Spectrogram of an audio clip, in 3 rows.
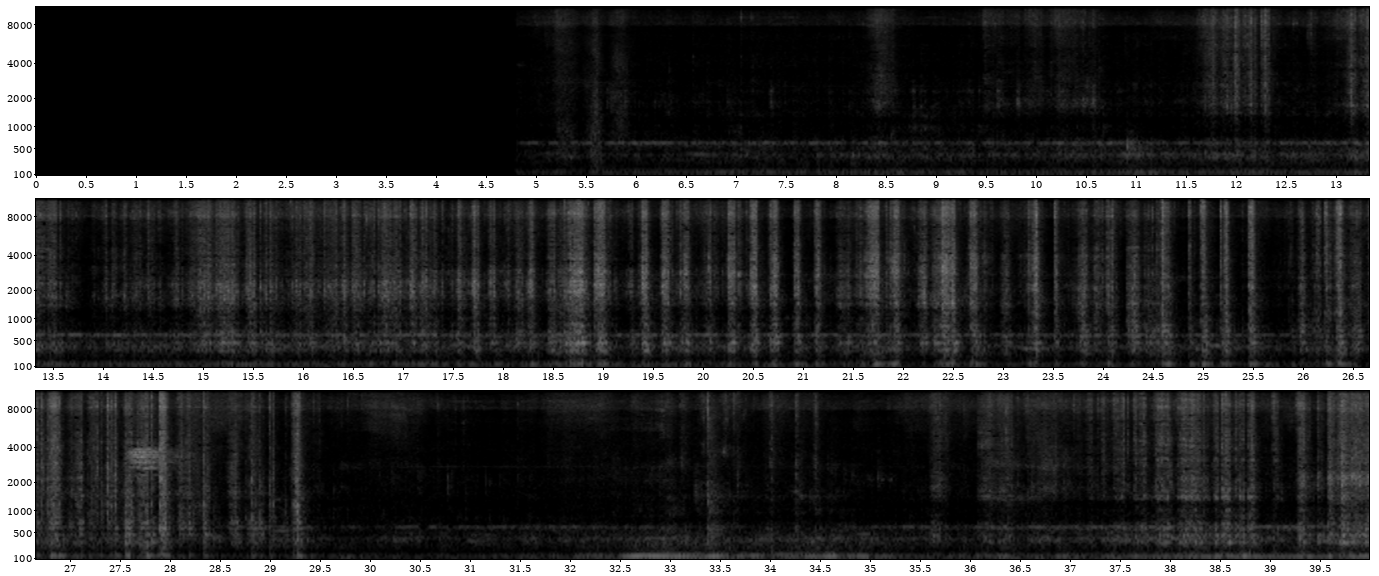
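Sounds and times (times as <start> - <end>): steady low hum: 4.8 - 39.9
hand scraping frost: 11.6 - 30.4, 35.5 - 39.9.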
